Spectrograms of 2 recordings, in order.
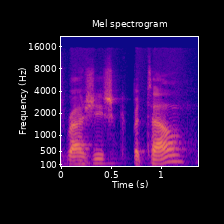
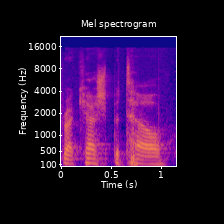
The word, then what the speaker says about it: Rakesh Patel: The next speaker is Rajesh Patel. Sorry if I butchered it. And you'll state your name and address for the record and hear how bad I did. So my name is Rakesh Patel, and I live in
